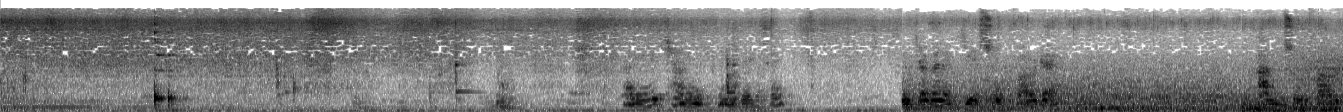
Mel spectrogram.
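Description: Sauce simmers and bubbles in a pan.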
